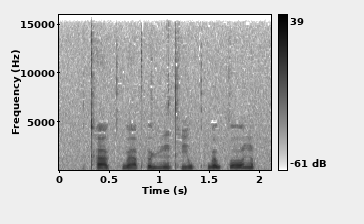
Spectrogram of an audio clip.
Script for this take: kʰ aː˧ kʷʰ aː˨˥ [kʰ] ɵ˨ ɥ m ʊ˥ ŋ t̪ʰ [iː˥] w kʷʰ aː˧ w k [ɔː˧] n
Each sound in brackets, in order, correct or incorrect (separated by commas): incorrect, correct, correct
